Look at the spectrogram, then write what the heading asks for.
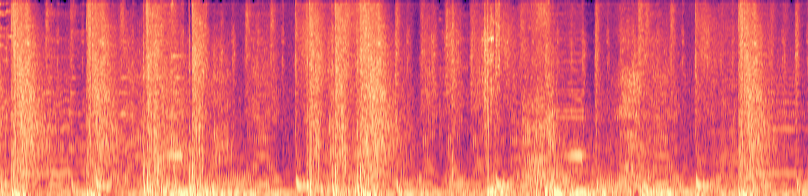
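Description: Rapid, loud gunfire bursts in a dense, continuous fusillade, shots overlapping with crashing impacts throughout, close and unrelenting.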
